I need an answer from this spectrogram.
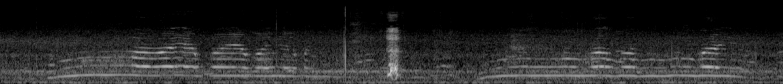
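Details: Domestic cats fighting: two long, drawn-out moaning yowls with strong harmonics, each held steady for about two seconds and sliding slightly at the ends, separated by a pause with a sharp click; faint background hiss.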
